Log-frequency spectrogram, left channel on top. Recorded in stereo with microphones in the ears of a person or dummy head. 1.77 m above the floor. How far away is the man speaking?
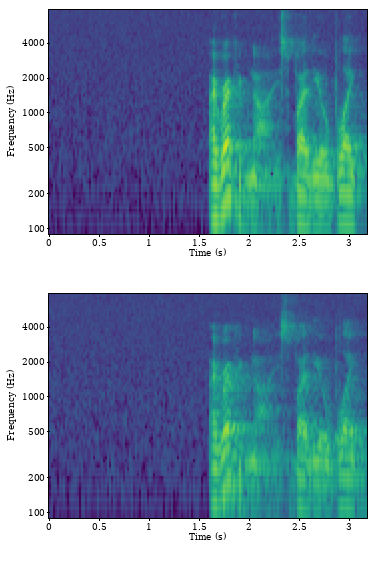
About 0.8 m.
